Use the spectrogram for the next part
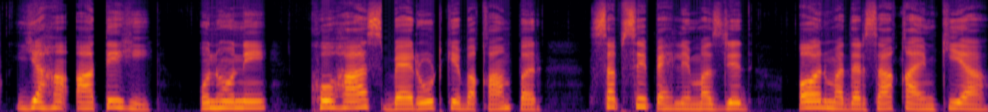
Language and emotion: Urdu, neutral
